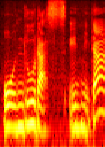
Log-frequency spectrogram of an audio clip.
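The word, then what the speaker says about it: Honduras: 쉽게 익히실 수가 있어요 자 이치가 원래 스페인으로 발음이 안 되기 때문에 나라이름 온두라스입니다 이제 중미에 있는 작은 나라 이죠 그래서 체는 발음 안 난다는 건 주의해 주시면 되겠습니다 자 그리고 영어하고 발음이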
